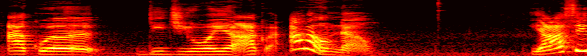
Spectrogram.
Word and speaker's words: Acqua di Gioia: is, they said I was saying it wrong, Acqua di Gioia. I don't like, y'all can see it. How about that? Read it. I call it Acqua di Gaia, but I think they said it's Acqua di Gioia.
